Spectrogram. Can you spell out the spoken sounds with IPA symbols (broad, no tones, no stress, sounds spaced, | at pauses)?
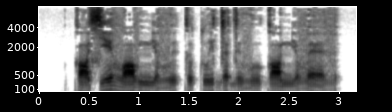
k ɒ sʲ e v ɒ v mʲ ɒ v ɨ k ə tʷ i d ə d ɨ v u ɡ ɒ mʲ ɔ v ɛ v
